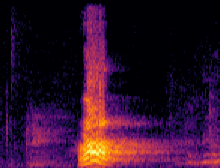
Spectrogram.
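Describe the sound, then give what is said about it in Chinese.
A person imitates a dog that answers the telephone on speakerphone, giving one loud bark, a sharp yelping burst that fades quickly. One bark means 'yes, at home'. A faint low murmur sounds before and after. “这什么意思？ 一声就是在。”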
